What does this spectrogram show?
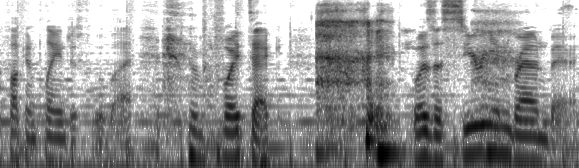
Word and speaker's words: Wojtek: Wojtek was a Syrian brown bear.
